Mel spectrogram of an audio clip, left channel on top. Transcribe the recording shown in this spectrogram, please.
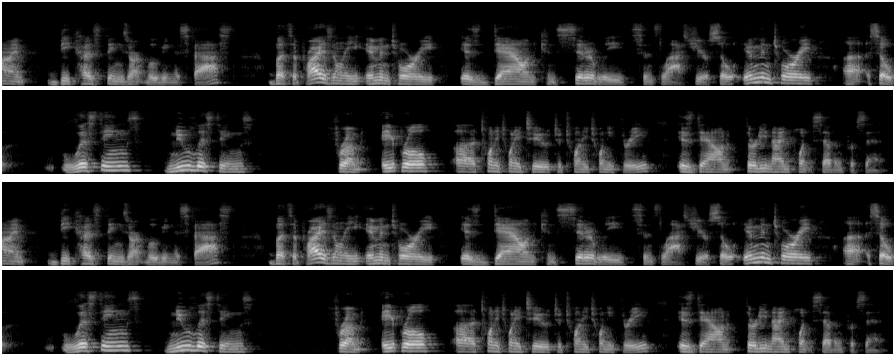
because things aren't moving as fast. But surprisingly, inventory is down considerably since last year. So new listings from April 2022 to 2023 is down 39.7%.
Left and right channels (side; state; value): both; identical; correlation 1.00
